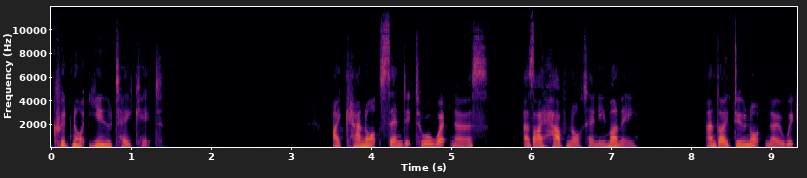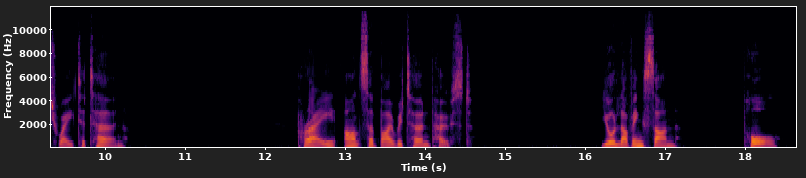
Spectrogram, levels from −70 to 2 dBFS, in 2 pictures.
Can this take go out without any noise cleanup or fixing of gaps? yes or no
yes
